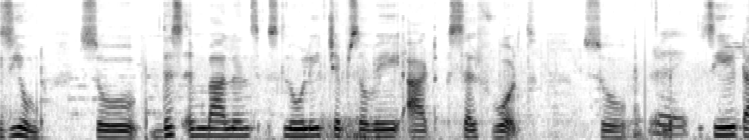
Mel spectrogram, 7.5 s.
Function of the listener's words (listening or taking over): listening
